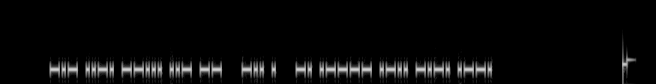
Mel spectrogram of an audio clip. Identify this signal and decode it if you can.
Morse code, heard as a keyed tone, about 40 wpm, 700 Hz. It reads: KF7UM DE N1LCP
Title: USA Callsign DE Callsign - 5 Characters - 40wpm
